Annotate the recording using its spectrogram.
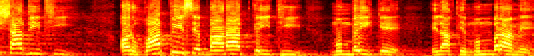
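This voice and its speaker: The voice is raised and projected, with a bright, sharp tone. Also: man. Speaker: Islamic preacher. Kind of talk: sermon. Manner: impassioned.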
